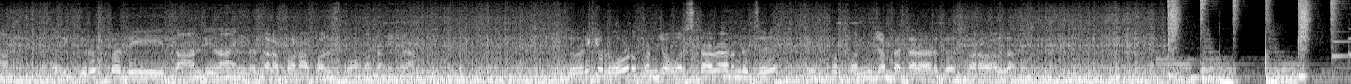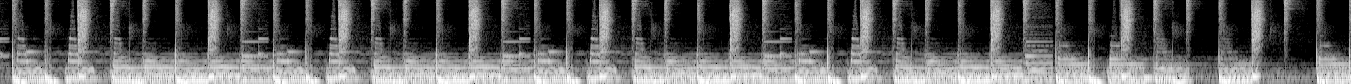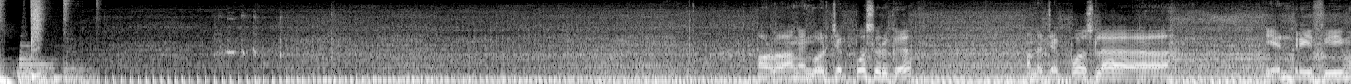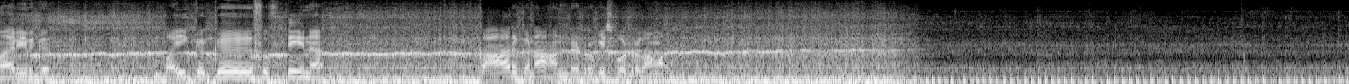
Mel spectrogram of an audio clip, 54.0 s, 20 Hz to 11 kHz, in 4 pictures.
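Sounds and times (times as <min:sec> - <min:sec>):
wind noise on microphone: 0:03.4 - 0:11.6
music: 0:11.6 - 0:28.0
motorcycle engine running: 0:28.0 - 0:37.9, 0:48.6 - 0:54.0.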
